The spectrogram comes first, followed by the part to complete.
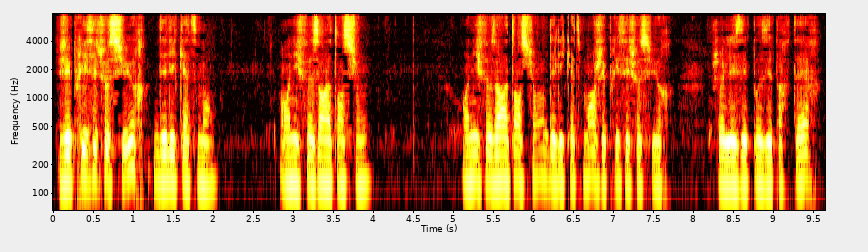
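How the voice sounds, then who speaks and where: A man tells a first-person story in a dark, husky, flat voice. He restates each line in slow, repetitive phrasing. The recording is dull and lo-fi. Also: mid-range voice.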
